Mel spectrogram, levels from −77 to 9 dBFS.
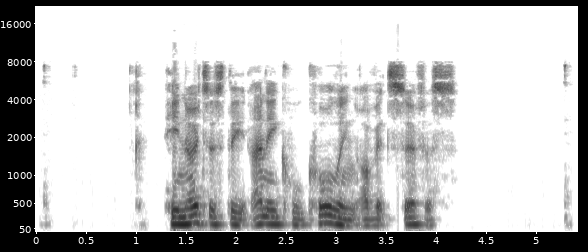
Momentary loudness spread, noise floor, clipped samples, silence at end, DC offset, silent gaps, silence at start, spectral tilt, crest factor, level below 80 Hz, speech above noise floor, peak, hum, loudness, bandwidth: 22 LU; -75 dBFS; under 0.1%; 1.25 s; under 0.1%; none; 1 s; -4.5 dB/octave; 16 dB; -50 dBFS; 62 dB; 0 dBFS; none; -14 LUFS; 8.4 kHz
